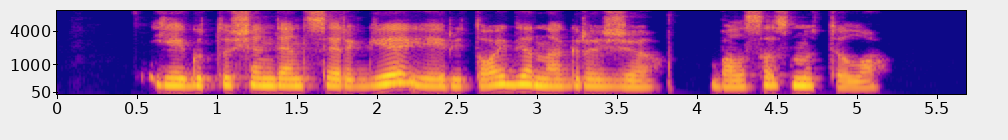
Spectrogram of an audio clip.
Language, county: Lithuanian, Marijampolė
